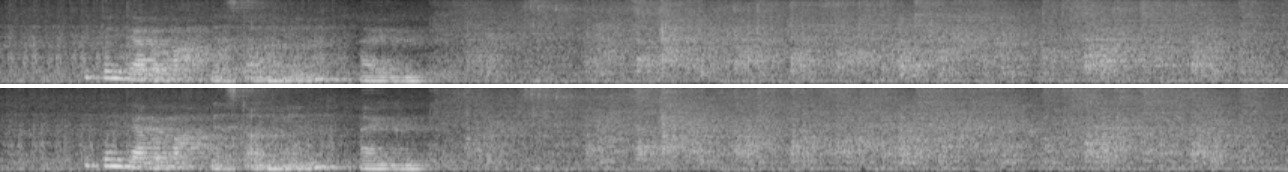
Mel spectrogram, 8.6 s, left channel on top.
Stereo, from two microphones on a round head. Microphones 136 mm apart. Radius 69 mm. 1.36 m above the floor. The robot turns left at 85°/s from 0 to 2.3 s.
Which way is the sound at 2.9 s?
10° right (ahead or behind).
